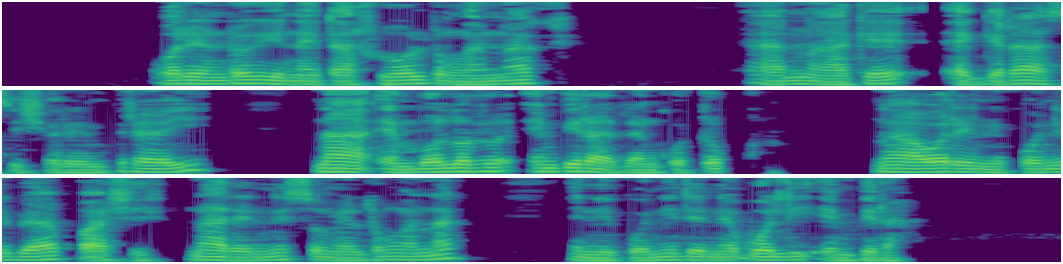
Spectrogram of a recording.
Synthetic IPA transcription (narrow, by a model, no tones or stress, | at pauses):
oɾɛndoɡinajtaɾuoltɔŋɡanak | anakɛːɡɛɾasiʃoɾɛmpiɾaji | naʔɛmbɔlɔtɔʔempiɾadaŋkotɔk̚ | naoɾɛnikonibɛapaʃinaɾɛnisɔmɛltɔŋɡanak̚ | ɛnikonidɛnɛɓoliʔempiɾa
